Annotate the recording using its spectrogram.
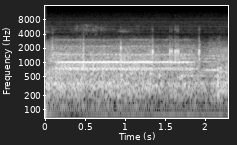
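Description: A steady high whine that holds one pitch for nearly two seconds, with fainter tones above and below it, starting and stopping sharply over constant tape hiss.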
